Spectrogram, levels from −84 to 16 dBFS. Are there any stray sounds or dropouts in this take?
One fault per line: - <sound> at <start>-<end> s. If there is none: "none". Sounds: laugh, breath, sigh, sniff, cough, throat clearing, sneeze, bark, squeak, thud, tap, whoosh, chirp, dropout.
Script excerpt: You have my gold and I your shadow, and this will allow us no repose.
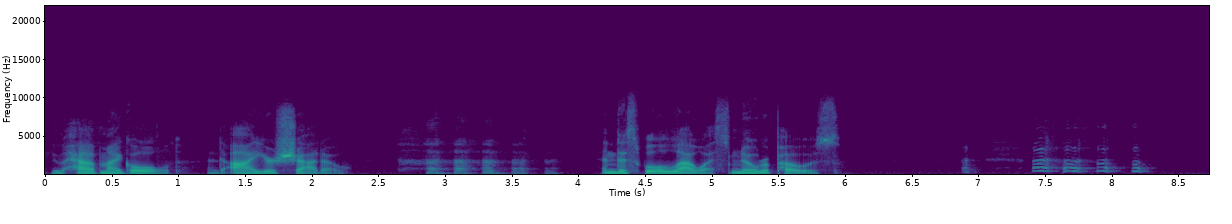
- laugh at 2.6-3.9 s
- laugh at 6.9-8.4 s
